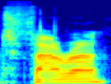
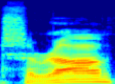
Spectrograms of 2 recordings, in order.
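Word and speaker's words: Farrar: And into this world comes our titular character Brat Farah or Brat Farra depending on your pronunciation.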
